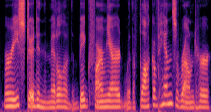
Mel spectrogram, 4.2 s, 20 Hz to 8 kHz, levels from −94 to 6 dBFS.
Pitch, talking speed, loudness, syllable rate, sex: 165 Hz, 240 wpm, -18 LUFS, 4.9 syllables/s, female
